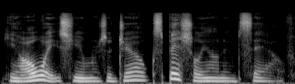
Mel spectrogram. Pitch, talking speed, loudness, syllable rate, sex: 165 Hz, 140 wpm, -17 LUFS, 4.9 syllables/s, female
